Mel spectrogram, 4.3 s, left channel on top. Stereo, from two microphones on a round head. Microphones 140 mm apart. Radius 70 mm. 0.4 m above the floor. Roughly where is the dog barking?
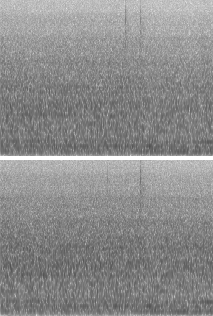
I don't hear a dog barking.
